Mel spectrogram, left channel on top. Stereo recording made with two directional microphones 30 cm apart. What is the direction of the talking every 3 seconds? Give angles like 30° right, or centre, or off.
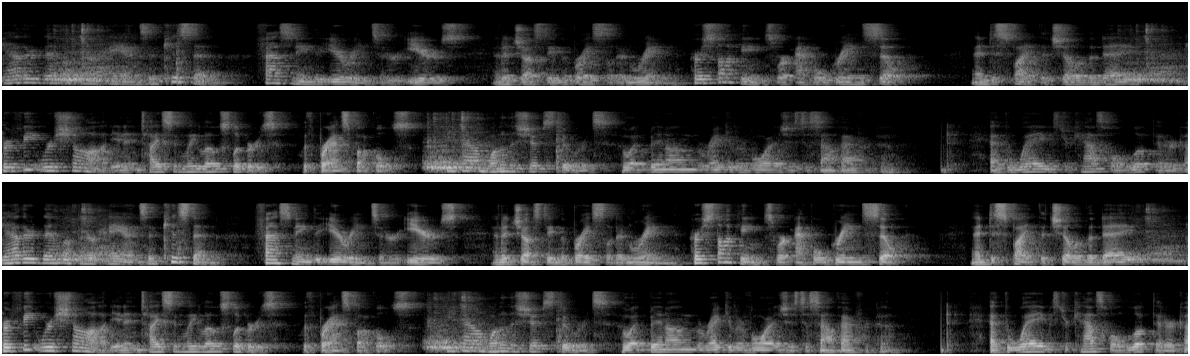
50° right, 50° right, 50° right, 50° right, 10° right, centre, 40° right, 50° right.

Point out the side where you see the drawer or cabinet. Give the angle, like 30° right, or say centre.
50° left.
